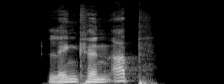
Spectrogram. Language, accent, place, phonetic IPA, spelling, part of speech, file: German, Germany, Berlin, [ˌlɛŋkn̩ ˈap], lenken ab, verb, De-lenken ab.ogg
- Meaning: inflection of ablenken: 1. first/third-person plural present 2. first/third-person plural subjunctive I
